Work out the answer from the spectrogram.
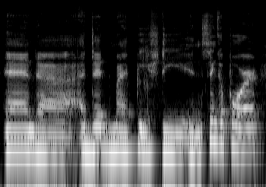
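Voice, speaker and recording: A man in his thirties, from the Philippines, speaks as a podcast guest. He talks in a friendly, unhurried way, pausing and restarting his thoughts now and then, and his pitch sits at an average level. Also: fairly even intonation. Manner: friendly, hesitant with restarts and laughs. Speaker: guest, professor. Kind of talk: casual interview answers.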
